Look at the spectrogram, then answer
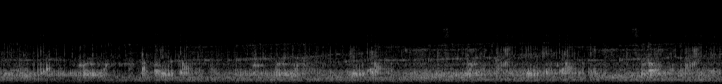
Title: stomach growling 16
